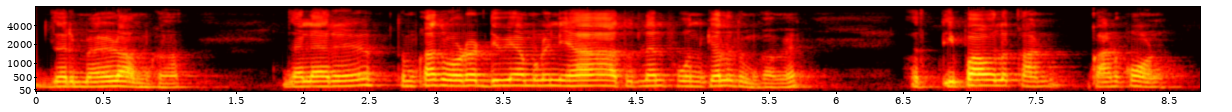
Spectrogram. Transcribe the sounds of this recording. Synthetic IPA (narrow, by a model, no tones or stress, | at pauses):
d͡zəɾmɛɭɭəamkã | d͡zaljaɾet̪umkãt͡sɔɾɖəɾd̪iujãm̤əɽ̃unjãt̪ũt̪lanfonkelot̪umkãme | ɔɾt̪ipaʋoləkaɳ | kaɳkɔɳ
